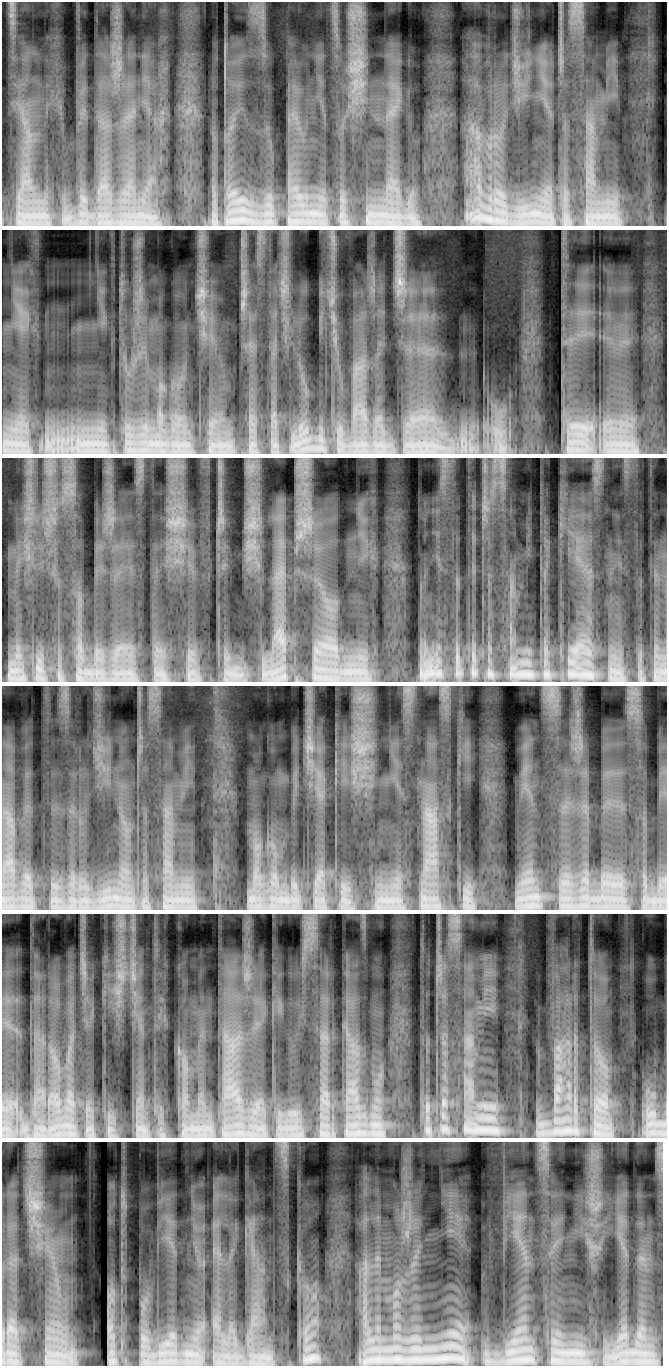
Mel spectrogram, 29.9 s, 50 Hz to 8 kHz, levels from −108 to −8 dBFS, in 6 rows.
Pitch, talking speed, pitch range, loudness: 100 Hz, 135 wpm, 90-110 Hz, -20 LUFS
